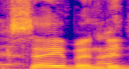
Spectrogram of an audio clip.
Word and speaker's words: Saban: Nick Saban.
